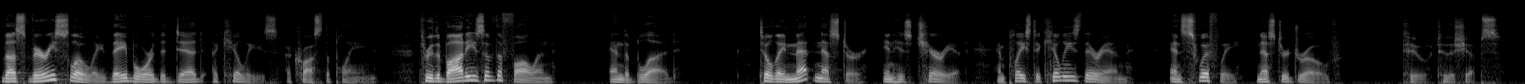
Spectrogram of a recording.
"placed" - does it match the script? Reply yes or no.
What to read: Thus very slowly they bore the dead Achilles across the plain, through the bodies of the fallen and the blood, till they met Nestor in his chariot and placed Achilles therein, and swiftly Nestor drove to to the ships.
yes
